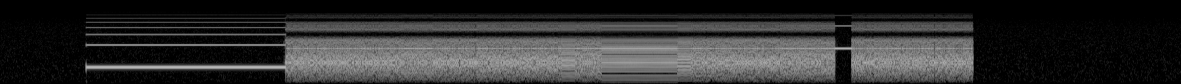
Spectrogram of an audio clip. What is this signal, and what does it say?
ZX Spectrum tape loading, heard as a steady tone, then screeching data.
